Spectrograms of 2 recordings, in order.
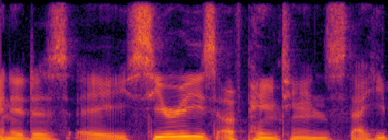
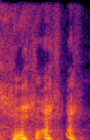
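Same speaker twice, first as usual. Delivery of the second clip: big burst of laughter; laughing out loud; 8 semitones higher, 8 dB louder than usual. Real, not acted. Delighted laugh at the quote.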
